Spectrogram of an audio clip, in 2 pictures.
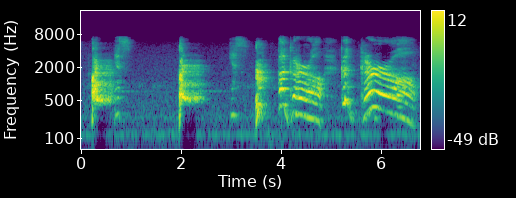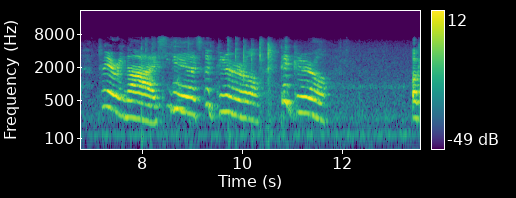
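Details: A female dog, trained to bring a phone on the "911" command and bark so an operator would know it is a distress call, gives sharp, hoarse barks amid a trainer's voice.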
